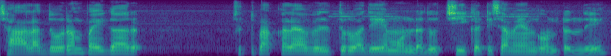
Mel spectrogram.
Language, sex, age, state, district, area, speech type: Telugu, male, 18-30, Andhra Pradesh, Krishna, urban, spontaneous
